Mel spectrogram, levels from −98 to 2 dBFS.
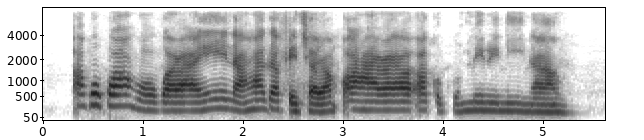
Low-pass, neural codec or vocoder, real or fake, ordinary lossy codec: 7.2 kHz; codec, 24 kHz, 3 kbps, HILCodec; fake; none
